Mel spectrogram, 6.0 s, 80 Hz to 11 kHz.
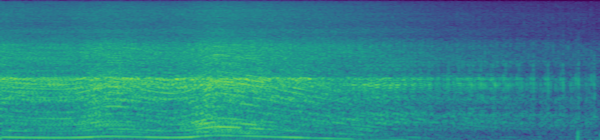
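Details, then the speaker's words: Lexus IS300 with no codes or performance issues: a steady high-pitched whine over the engine as revs fall back to idle, seemingly from the front of the engine. Owner suspected VVT-i or water pump, but the water pump was already ruled out. Not timing-belt related. "you can hear it as it idles down, you can hear that whine noise, so I don't know."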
